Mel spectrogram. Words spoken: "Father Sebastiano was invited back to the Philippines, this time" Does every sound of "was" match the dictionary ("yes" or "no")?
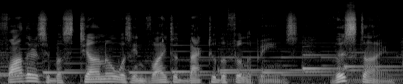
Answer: yes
